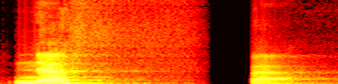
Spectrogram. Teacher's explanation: Fa kalau dia bertasydid maupun dia mati maka anginnya, berangin dia.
